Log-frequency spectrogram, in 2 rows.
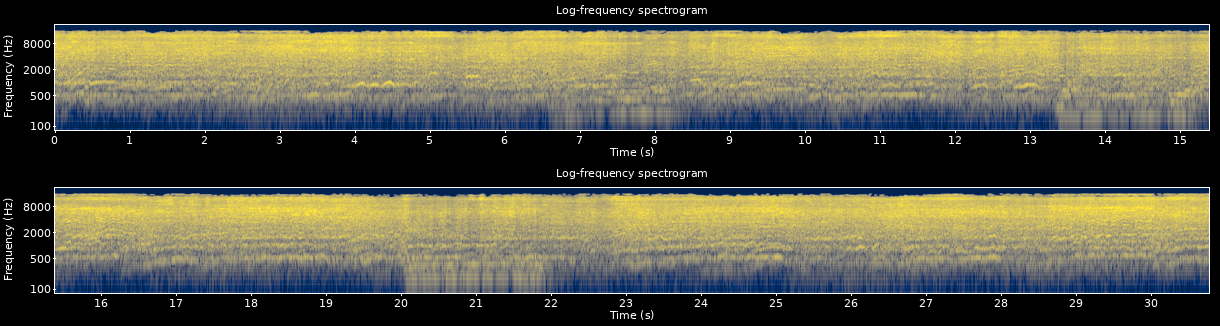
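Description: Several nitro-powered 1/8-scale RC buggy engines racing at once, their high-pitched whines overlapping and constantly rising and falling in pitch as the cars accelerate and brake around the track.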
